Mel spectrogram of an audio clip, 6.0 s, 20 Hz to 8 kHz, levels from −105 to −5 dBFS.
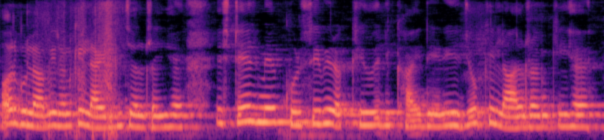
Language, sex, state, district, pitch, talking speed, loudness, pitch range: Hindi, female, Maharashtra, Chandrapur, 230 Hz, 260 wpm, -30 LUFS, 210-260 Hz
